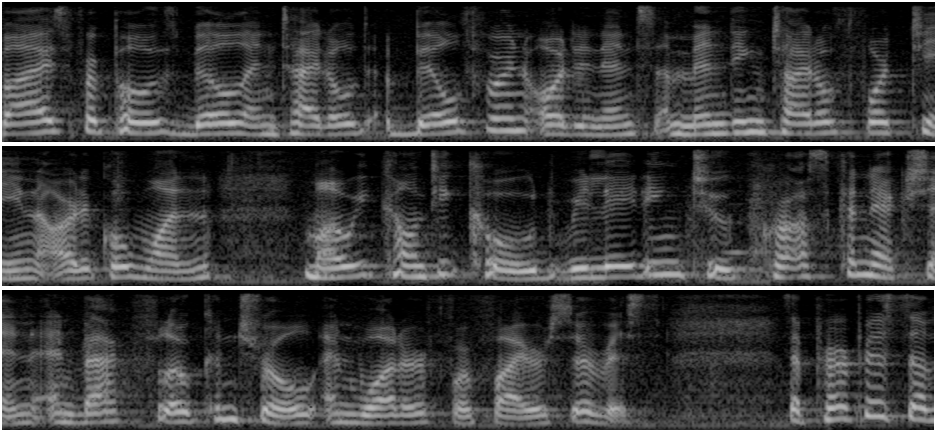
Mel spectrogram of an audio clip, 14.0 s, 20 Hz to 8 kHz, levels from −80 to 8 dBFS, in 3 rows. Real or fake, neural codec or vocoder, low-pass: real; none; 7.2 kHz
